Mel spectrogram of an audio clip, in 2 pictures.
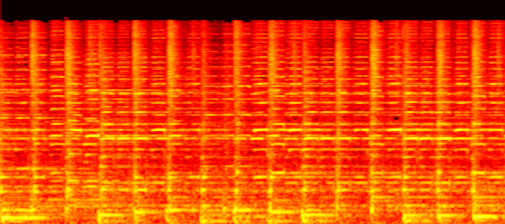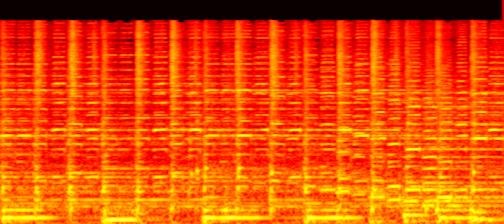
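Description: Instrumental polka played by an accordion-led band, with a bouncing bass line marking the beat.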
